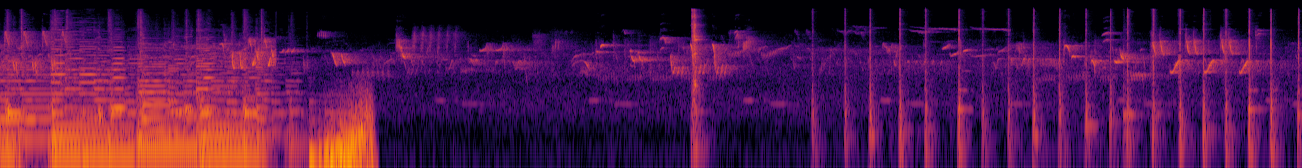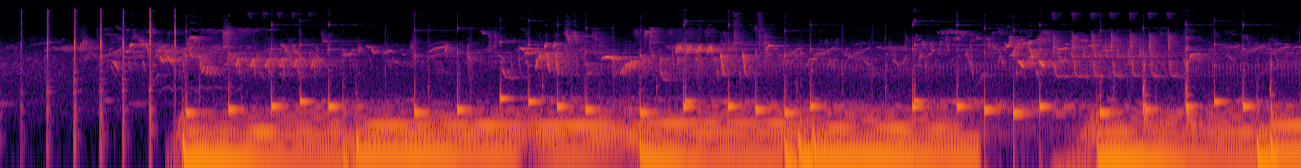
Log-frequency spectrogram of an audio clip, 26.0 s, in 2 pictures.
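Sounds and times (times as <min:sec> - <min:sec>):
birds chirping: 0:00.0 - 0:26.0
hammer tapping rods: 0:08.1 - 0:15.0.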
